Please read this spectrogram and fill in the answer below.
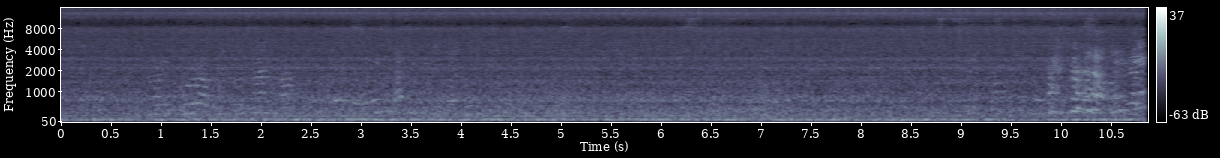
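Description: A steady low hum runs throughout, with faint voices talking in the background during the first few seconds.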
